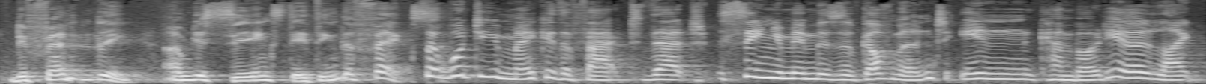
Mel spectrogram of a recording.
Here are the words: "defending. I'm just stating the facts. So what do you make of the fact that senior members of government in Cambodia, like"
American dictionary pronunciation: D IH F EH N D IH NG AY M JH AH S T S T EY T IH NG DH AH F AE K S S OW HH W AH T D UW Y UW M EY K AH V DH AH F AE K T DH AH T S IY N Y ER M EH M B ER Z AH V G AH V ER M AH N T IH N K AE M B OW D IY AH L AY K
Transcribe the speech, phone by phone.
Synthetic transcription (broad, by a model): D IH F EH N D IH NG AY M JH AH S T S T EY T IH NG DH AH F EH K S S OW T W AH T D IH Y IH M EY K AH V DH AH F AE K T DH AH T S IY N Y ER M EH M B ER Z AH V G AH V ER M AH N T IH N K AE M B OW D IY AH L AY K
